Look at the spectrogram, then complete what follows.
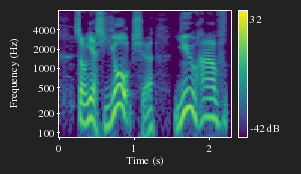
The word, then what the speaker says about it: Yorkshire: So, yes, Yorkshire, you have not fallen into the trap that a lot of Americans do and assume that the back half of that is Shire. Mm-hmm. Yorkshire. It's not. It's Yorkshire.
